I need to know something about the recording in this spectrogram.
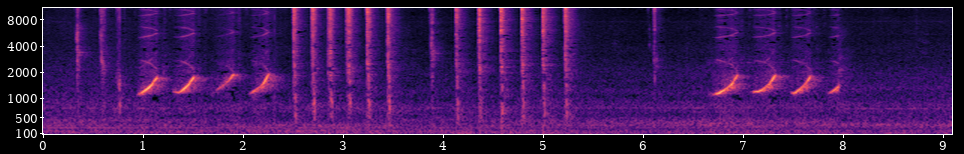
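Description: A parrot gives short, rising squawks up close.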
